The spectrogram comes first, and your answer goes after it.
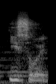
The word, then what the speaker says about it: Ihsoy: That's Ihsoy pronounced.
